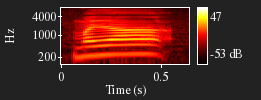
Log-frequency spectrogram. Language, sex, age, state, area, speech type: Sanskrit, male, 18-30, Bihar, rural, spontaneous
